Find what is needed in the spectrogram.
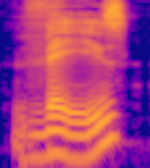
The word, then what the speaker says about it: vase: So there are three different ways to pronounce this word, guys. Vase, like Cassie said, which I believe is the UK English pronunciation and kind of sounds a little bit fancy to our North American English ears, I think, saying it vase.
